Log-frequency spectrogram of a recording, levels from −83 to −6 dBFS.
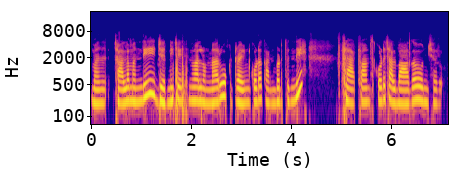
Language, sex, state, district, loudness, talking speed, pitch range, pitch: Telugu, female, Andhra Pradesh, Srikakulam, -14 LUFS, 115 wpm, 205-230 Hz, 215 Hz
